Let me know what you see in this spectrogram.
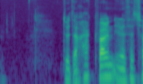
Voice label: "ragfarn", Welsh

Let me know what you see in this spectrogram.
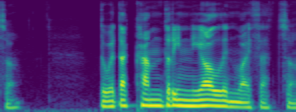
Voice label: "camdriniol", Welsh

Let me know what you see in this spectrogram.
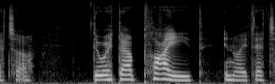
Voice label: "plaid", Welsh

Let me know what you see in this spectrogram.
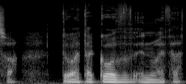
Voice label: "gwddf", Welsh

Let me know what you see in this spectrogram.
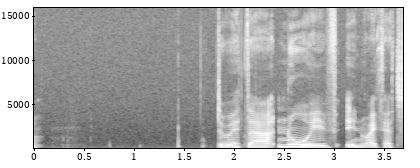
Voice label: "nwyf", Welsh

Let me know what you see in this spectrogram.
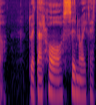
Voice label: "rhos", Welsh

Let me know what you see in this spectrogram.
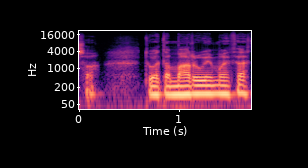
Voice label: "marw", welsh

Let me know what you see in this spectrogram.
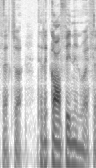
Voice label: "gofyn", Welsh

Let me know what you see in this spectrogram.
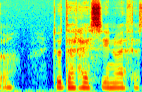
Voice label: "rhesi", Welsh

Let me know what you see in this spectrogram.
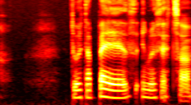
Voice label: "bedd", Welsh

